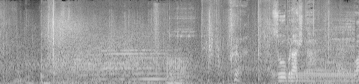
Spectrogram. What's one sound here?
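A man shouts and groans up close.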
